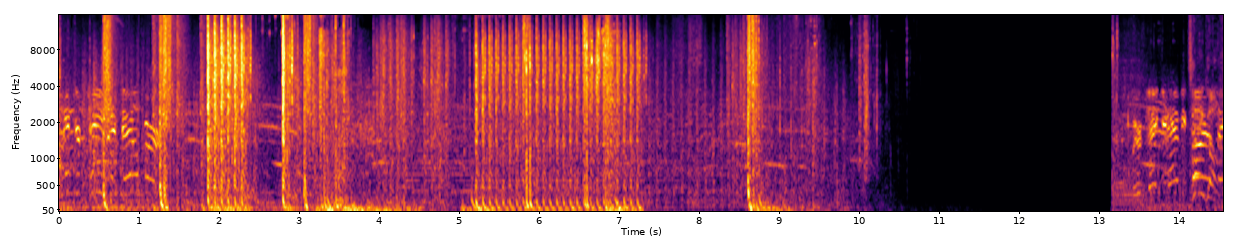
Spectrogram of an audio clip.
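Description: Heavy automatic gunfire in Call of Duty Black Ops 6, loud dense bursts and rapid shots near a helicopter, with voices talking over it, cutting to silence for a few seconds before firing resumes.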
